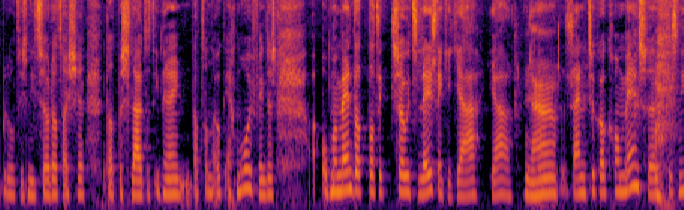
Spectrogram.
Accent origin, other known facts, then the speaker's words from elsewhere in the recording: Netherlands; zijn best wel veel Amerikaanse Koreanen in Amerika, net zoals ik. Ik ben opgegroeid in Nederland.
